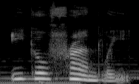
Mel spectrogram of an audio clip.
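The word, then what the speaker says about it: eco-friendly: Зверніть увагу на вимову першої частини цього слова. Echo. Ecfriendly. Ecorriendly. Ecofriendly.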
